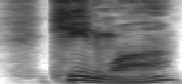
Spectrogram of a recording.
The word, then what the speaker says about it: quinoa: Quinoa, pronounced quinoa, might look like just another grain, but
